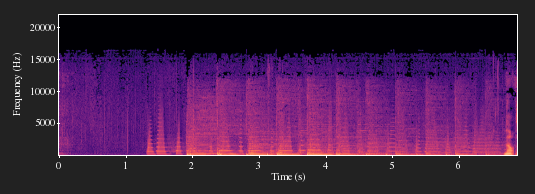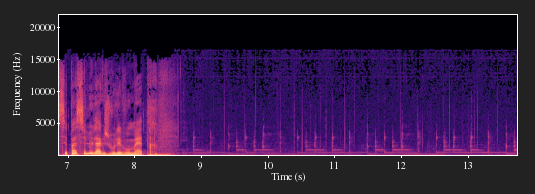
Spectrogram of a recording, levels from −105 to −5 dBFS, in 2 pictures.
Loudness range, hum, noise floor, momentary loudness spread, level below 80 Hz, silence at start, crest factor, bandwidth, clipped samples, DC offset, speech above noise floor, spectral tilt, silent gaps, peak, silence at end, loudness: 11 LU; none; -57 dBFS; 20 LU; -42 dBFS; 0 s; 24 dB; 16 kHz; under 0.1%; under 0.1%; 34 dB; -6 dB/octave; none; -4 dBFS; 0 s; -26 LUFS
